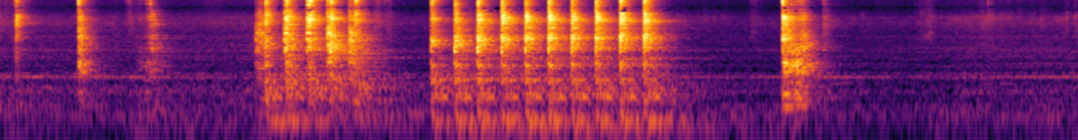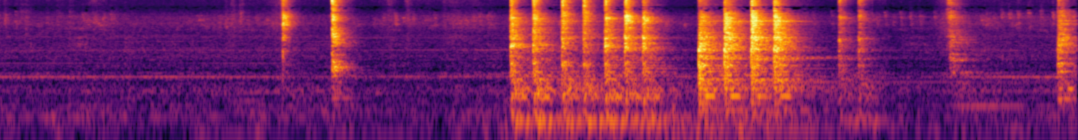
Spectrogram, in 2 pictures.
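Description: Hammer blows in quick runs of about five strikes a second, four runs in all, with single strikes in between.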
